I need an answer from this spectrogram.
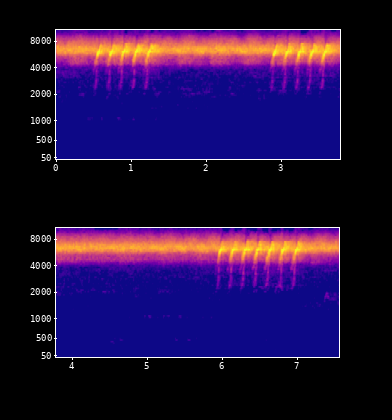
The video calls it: Black naped Monarch singing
